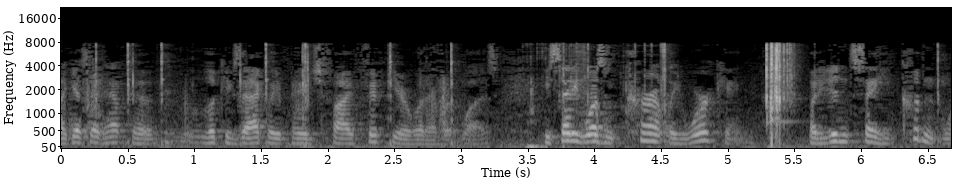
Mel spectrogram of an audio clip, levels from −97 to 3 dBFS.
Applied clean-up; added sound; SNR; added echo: none; Camera; -2 dB; none.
